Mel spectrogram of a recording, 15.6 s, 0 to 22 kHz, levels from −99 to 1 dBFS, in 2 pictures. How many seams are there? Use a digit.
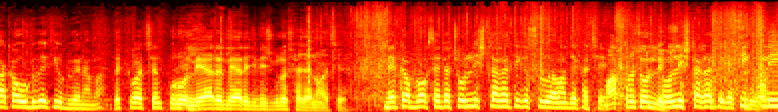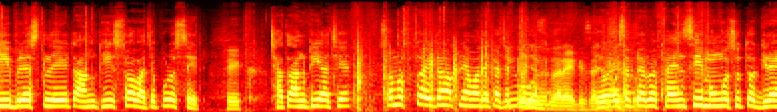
1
